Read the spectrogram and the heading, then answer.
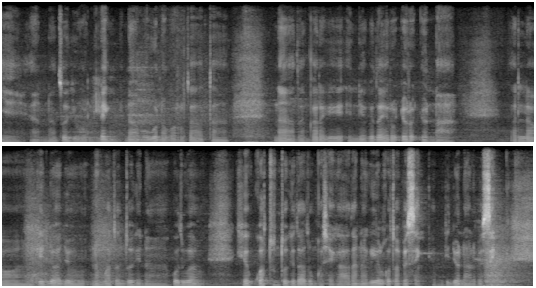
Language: Masai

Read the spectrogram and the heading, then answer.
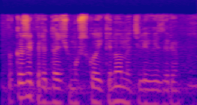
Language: Russian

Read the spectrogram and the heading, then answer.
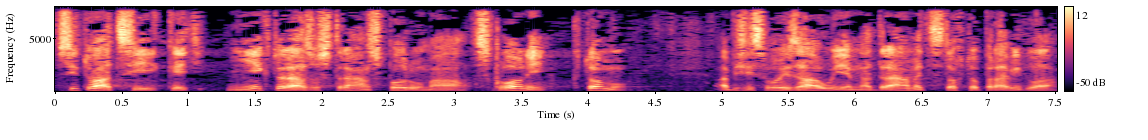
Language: Slovak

